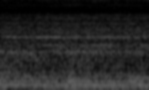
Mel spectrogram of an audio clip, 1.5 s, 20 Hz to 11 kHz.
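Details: Washing machine on drain and spin after an E03 error was fixed: steady, even whirring drone with a faint high whine and no thumping or scraping, the drum spinning normally.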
